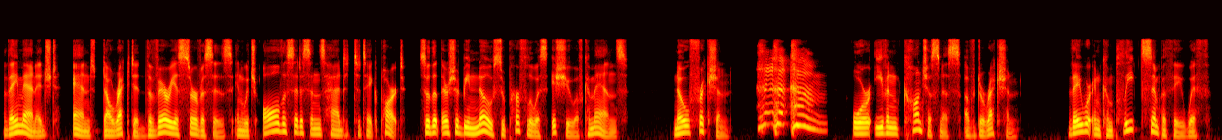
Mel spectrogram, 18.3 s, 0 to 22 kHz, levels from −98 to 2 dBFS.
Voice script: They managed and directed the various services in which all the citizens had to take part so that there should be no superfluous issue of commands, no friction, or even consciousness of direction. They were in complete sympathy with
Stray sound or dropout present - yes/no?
yes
